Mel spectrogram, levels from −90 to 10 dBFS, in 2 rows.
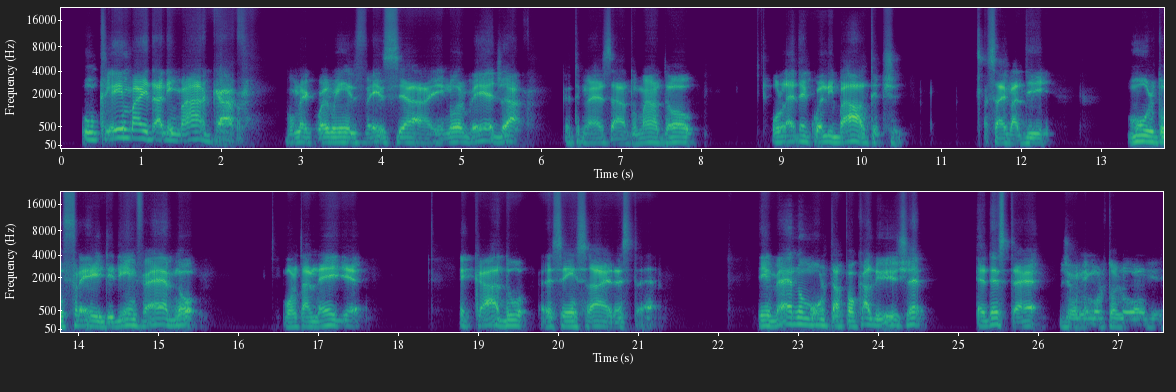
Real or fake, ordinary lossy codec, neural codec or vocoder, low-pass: fake; none; autoencoder, 48 kHz, 32 numbers a frame, DAC-VAE, trained on Japanese speech; none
